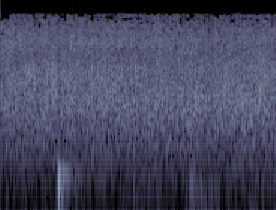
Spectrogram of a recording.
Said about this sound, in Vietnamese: Anh chị em thay bằng lời đồng ý đó thì bằng một tràng pháo tay được không ạ?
